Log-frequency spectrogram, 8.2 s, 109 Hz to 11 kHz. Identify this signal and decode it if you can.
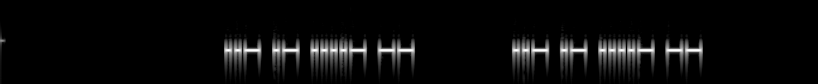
Morse code, heard as a keyed tone, about 25 wpm, 700 Hz. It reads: UA4M UA4M
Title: DXCC-100 Call Signs - 4 Characters - Repeated 2x - 25wpm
